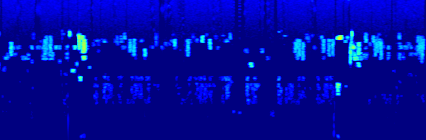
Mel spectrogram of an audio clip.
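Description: Game pieces click down on a wooden table.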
